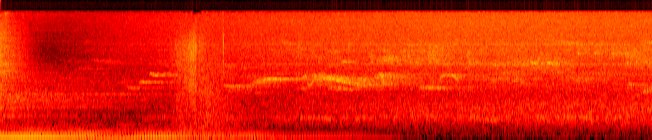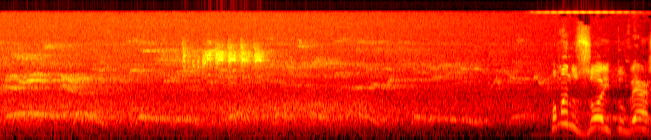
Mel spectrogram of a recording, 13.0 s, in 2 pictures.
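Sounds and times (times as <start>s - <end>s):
birds chirping and calling: 1.1s - 13.0s
bird trill: 2.3s - 4.8s.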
